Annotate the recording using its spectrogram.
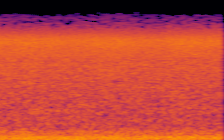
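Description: Steady rushing noise, heaviest in a low rumble, with no distinct events.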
